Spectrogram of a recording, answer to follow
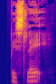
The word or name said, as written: beslag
